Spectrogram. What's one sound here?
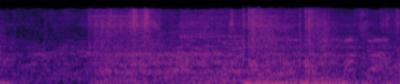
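An explosion bursts with a roaring blast.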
